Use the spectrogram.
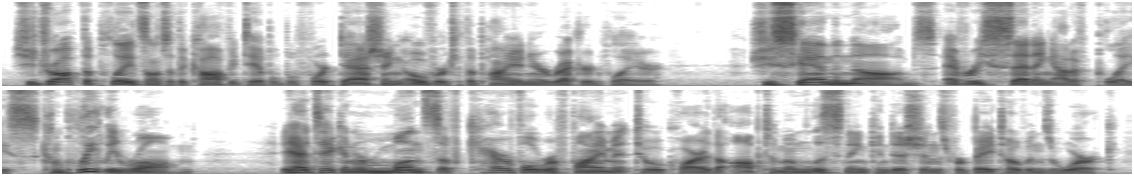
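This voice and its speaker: A man's voice: mid-range voice, fairly bright tone. A man reading a scripted story aloud as an audiobook narrator.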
